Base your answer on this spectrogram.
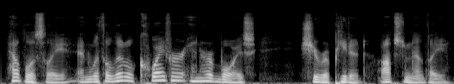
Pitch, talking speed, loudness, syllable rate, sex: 120 Hz, 160 wpm, -17 LUFS, 6.1 syllables/s, male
